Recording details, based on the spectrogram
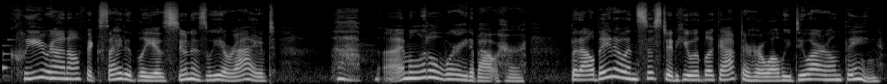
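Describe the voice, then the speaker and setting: A woman's voice: mid-range voice, expressive, darkish tone, lightly acted. Woman as an earnest, courteous lady knight. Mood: concerned. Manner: polite, measured, formal. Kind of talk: anime-style video game voice acting.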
